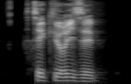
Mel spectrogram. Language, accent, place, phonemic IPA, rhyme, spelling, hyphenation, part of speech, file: French, France, Lyon, /se.ky.ʁi.ze/, -e, sécuriser, sé‧cu‧ri‧ser, verb, LL-Q150 (fra)-sécuriser.wav
- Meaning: 1. to secure (to move from a feeling of anxiety to a feeling of security, to an impression of confidence) 2. to put at ease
